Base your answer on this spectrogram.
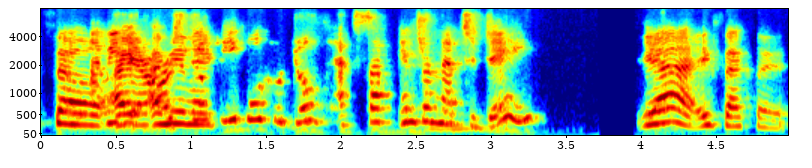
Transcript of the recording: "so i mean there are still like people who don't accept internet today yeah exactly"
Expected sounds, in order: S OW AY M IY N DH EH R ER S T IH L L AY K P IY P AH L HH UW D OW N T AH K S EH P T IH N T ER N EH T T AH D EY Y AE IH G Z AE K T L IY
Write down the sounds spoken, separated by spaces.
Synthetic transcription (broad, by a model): S OW AY M IY N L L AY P IY P L HH UW D OW N T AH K S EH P IH N T ER N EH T T AH D EY Y AE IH G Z AE K T L IY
